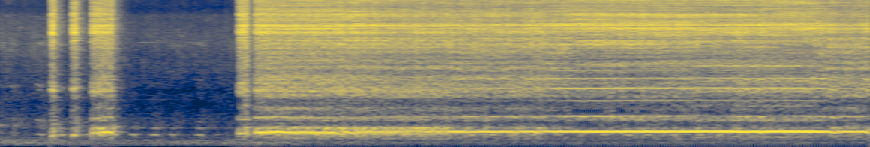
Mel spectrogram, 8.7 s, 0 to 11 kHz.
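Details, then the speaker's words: 12 V contact-breaker (platina) shocker, 1.5 kg type, on a 200–1000 W load test with breaker tension set too loose: a few clicks, then a steady, soft, mid-pitched buzz that is not very shrill; tightening by turning right makes it smoother and shriller. "Ini masih Los ya Los nah ini udah ada ada tekanan cuman dikit nih kita lihat ya suaranya solusi Los suaranya lulus banget kita naikin tegang yang caranya putar kanan"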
